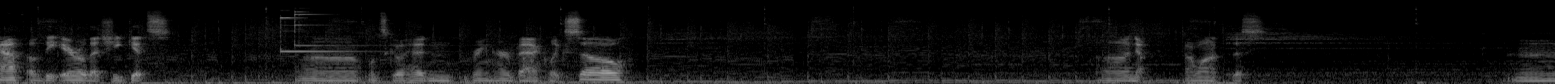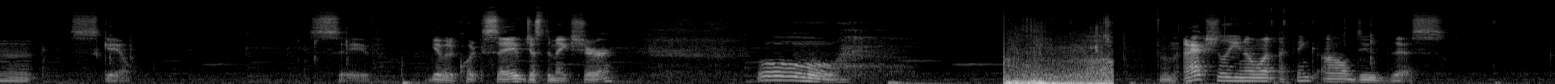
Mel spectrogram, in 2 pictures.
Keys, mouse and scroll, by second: 0.4-2.7 drag, 3.6-5.6 drag, 6.4-7.7 drag, 8.5-11.1 drag, 12.1-14.2 drag, 16.5 alt+s, 20.7 alt+s, 25.5 space, 26.7 space, 28.3 shift+right click, 29.1 a, 30.5-31.1 drag.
